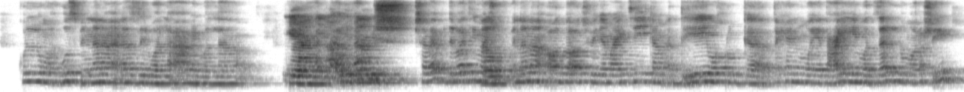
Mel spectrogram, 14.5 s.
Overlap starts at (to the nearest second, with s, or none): 4 s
